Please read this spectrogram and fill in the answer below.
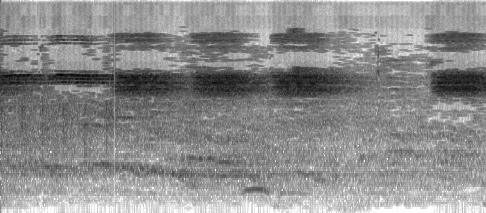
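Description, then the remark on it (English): A fire alarm blares in long, shrill, repeating bursts of high tone, loud and steady, over a low murmur of crowd noise in a gym during a basketball game, stopping play. “And the fire alarm's going off.”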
